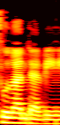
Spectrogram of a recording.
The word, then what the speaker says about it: Phulan Devi: Is it Phulan Devi? Is that how it's pronounced? – Yes. Yes. Phulan Devi.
